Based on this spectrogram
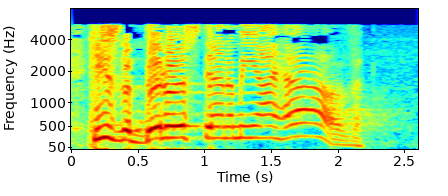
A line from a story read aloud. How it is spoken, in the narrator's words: exclaimed the pastor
